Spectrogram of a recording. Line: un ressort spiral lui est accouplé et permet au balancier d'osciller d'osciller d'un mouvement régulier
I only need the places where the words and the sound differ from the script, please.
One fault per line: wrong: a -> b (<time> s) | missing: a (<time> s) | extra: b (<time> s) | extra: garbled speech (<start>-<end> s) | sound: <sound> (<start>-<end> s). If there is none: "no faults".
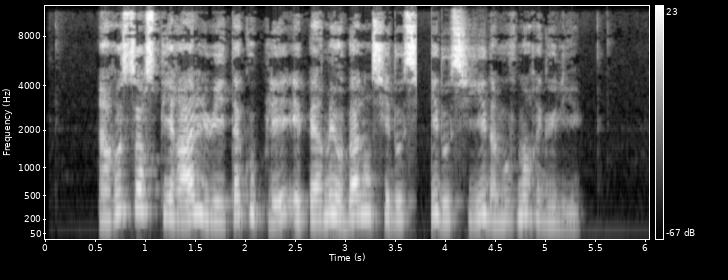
sound: dropout (3.7-3.9 s)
